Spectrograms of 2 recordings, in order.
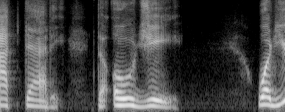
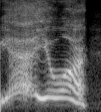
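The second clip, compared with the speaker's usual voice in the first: sarcastic yell; 10 semitones higher than usual. Acted. Sarcastic retort to imagined provocateur.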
